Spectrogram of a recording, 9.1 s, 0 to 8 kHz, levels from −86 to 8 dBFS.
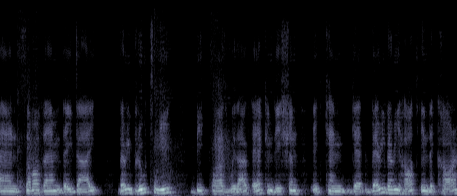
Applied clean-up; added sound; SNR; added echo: neural separator model SepFormer DNS4.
